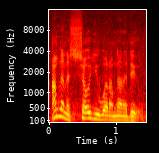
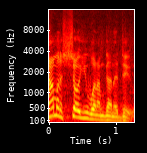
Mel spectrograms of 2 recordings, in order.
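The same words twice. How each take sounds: First: "gonna" leaned on in a slower, weightier repeat; slow down and land each word; God insisting to Moses, said again with weight; slow emphatic repeat. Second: Fast, tossed-off promise; God telling Moses what he will do, said quickly; quick first take. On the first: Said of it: "and I'm gonna show you what I'm gonna do". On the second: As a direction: rattle it off lightly. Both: Shown as a demonstration.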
